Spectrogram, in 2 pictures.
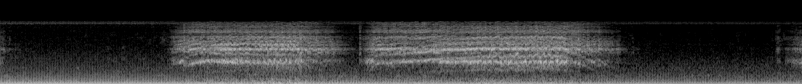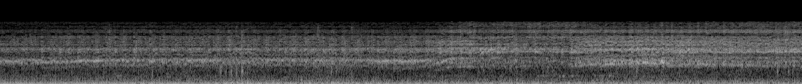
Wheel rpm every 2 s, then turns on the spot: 20, 90, 130, 10, 60, 70, 100, 110.
none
